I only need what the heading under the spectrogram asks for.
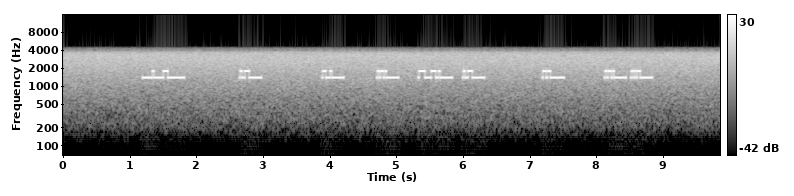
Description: TTY/TDD text telephone tones (45.45 baud Baudot), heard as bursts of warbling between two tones, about 400 Hz shift, 1600 Hz centre, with phone line noise. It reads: MACDONALDS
